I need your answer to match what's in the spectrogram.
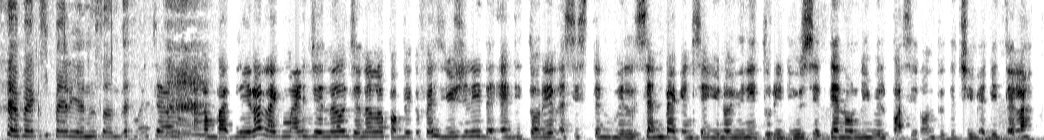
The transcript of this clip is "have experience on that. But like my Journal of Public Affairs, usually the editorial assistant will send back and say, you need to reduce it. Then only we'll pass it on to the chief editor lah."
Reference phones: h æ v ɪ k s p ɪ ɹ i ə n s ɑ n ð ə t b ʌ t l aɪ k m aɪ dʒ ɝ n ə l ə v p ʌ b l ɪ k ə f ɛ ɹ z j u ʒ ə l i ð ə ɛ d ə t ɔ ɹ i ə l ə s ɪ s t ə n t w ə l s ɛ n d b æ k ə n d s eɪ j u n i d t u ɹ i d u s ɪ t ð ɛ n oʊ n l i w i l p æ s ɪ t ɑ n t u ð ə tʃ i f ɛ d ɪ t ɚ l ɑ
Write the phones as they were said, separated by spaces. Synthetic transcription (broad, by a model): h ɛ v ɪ k s p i ɹ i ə n s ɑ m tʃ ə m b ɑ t l aɪ k m aɪ dʒ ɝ n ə l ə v p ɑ b l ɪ k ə f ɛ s j u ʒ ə l i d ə ɛ d ə t ɔ ɹ i ə l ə s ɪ s t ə n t w ə l s ɛ n d b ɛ k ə n s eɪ j u n i d t u ɹ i d u s ɪ t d ɛ n oʊ n l i w i l p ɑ s ɪ t ɑ n t u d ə tʃ i f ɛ d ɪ t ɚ l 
